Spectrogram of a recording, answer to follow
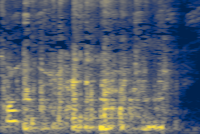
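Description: Rustling and light knocking from a phone's microphone rubbing against a jacket as it is carried, uneven and fading out shortly before the end.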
